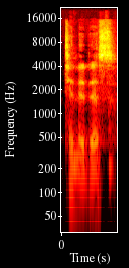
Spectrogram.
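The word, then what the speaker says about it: tinnitus: mean does the Wim Hoff method cause tenius tinitus that's the way you pronounced it correctly yeah and absolutely um there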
